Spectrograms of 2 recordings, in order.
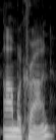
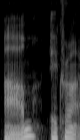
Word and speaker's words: Omicron: I said Omicron. – I don't know how to say it. Say it again. – Omicron. I had to Google this one because I thought it was Omicron. It is not.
